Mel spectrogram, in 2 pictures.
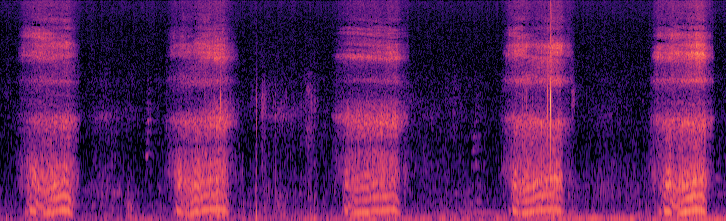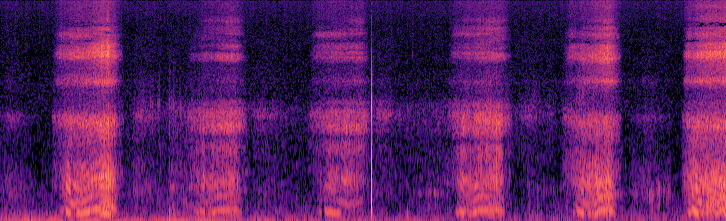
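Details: Snoring woman: loud, rhythmic snoring with a rattling buzz on each breath in, about twenty breaths a minute.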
